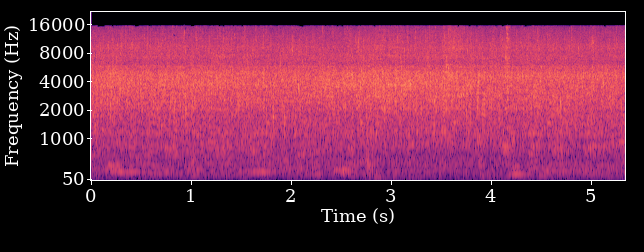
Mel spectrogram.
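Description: Marinated pork pieces sizzling steadily in hot oil in a wok as they brown.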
